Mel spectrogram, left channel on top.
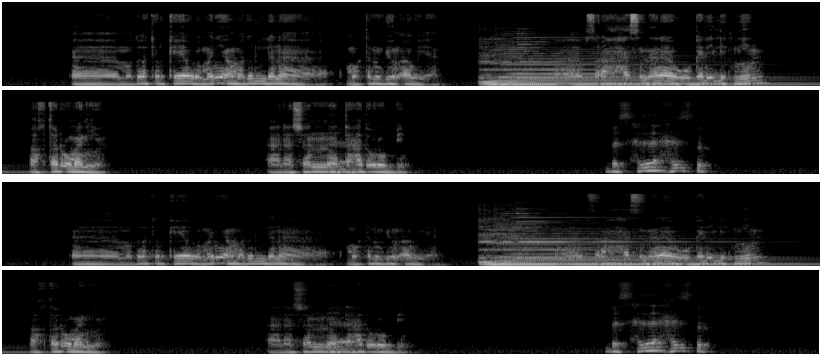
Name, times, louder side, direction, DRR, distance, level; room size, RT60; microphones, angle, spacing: voice 1, 0.7-4.4 5.5-7.7 8.5-9.2 10.8-12.2, left 3 dB, 75° left, 0.9 m, -29 dB
sound 1, 4.8-8.4, equal, 60° right, 3.5 m, -31 dB
voice 2, 11.4-11.8 14.2-15.2, equal, 5° right, 1.0 m, -33 dB
10.5 x 7.0 x 3.2 m
head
